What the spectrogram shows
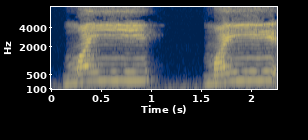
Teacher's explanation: یا آ رہا یہاں پر نون ساکن کے بعد، تو نون کی آواز یا میں ملانا ہے اور دو حرکت غنے کے ساتھ اسے ادا کرنا ہے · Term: ادغام ناقص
